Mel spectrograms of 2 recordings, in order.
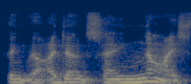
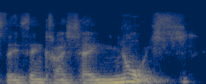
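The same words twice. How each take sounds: First: Said in the usual way. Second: "noise" with an oi vowel, slowed; nice said as "noise"; pronounced noise. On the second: Shown as a demonstration.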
